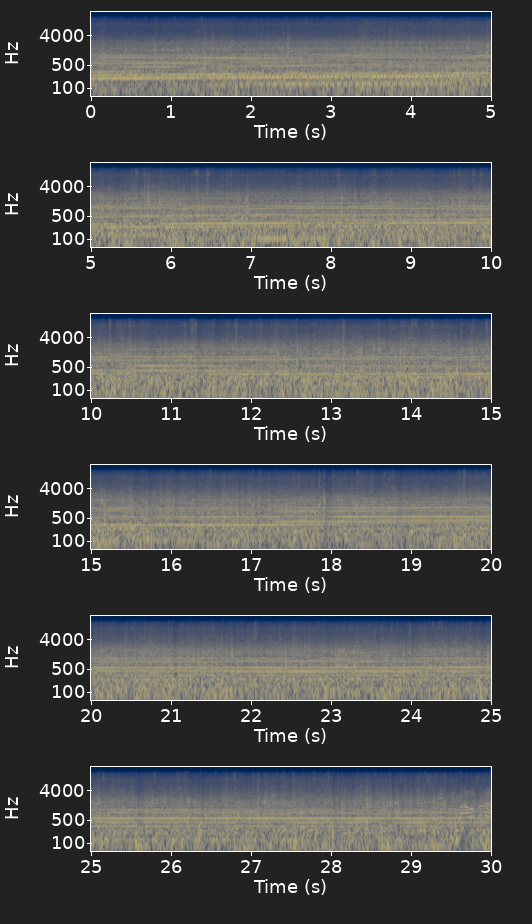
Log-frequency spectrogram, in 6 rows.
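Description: Rinker 242 Captiva's sterndrive engine running the boat at speed, its pitch climbing slightly over the first few seconds and then holding steady, with a steady rush of wind and water.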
